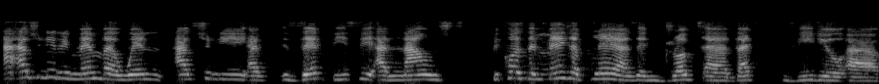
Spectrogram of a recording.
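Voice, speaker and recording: A woman's voice: a little high, measured pace, hardly any pauses, sharp tone. A woman co-hosting an interview, asking questions with frequent hesitations. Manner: hesitant, many uhs. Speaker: co-host interviewer. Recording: dull lo-fi sound.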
